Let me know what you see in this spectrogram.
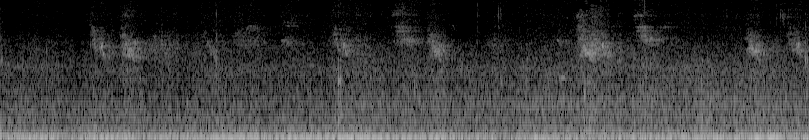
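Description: Small birds chirping: short, high chirps repeating every half second or so, over a steady low hum.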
